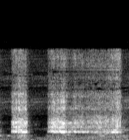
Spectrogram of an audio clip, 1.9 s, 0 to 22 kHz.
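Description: Short rasping strokes of a 180 grit nail file shaping a sculpted stiletto nail, two quick close passes with a brief pause between, soft and dry.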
